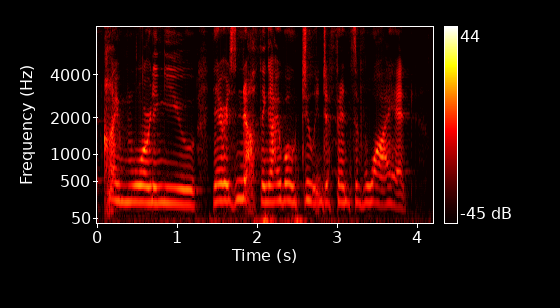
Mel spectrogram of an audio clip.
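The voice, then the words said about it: Impression of soap character Quinn. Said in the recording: “Is that a good Quinn impression? ... That's really good. That's really, really good.”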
